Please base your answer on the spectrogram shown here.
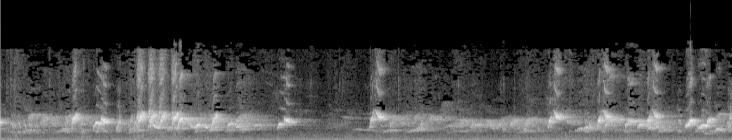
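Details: Vietnamese caged red-whiskered bulbuls sing competitively; one is wild-caught and one season in captivity, tail fanned. Dense runs of sharp, chirpy whistles fall into three bursts, with a brief pause after the first.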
